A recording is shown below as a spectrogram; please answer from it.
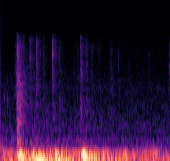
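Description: Typing on a computer keyboard: an irregular run of keystrokes as a short word is typed, with a louder stroke about a second in.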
